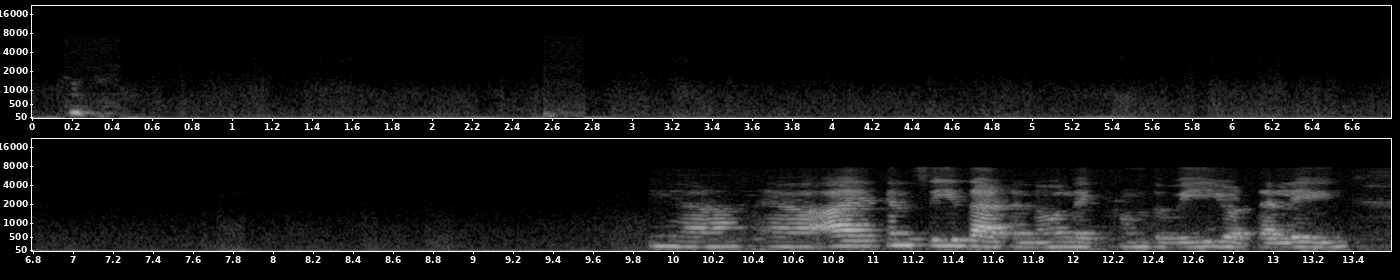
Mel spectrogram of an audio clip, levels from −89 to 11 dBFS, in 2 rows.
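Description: From 0 to 0.16 s, 0.44 to 2.56 s and 2.76 to 9.88 s, comfort noise replaces the background. The speech pauses turn into steady, featureless hiss, about 13, 8 and 7 dB quieter, likely from discontinuous transmission. On a spectrogram these stretches are smooth, uniform bands with no texture, cut off above 8 kHz like the rest of the G.722 call audio.

At 9.84 to 9.88 s, the onset is clipped by the voice detector, likely because it reacted late. About 40 ms of the sound's beginning is missing, so the waveform jumps abruptly out of the flat noise floor.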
